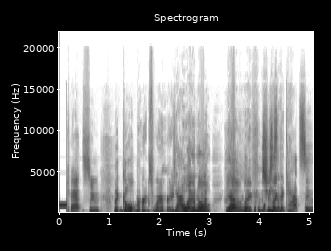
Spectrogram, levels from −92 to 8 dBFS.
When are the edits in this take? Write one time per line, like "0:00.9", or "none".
none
